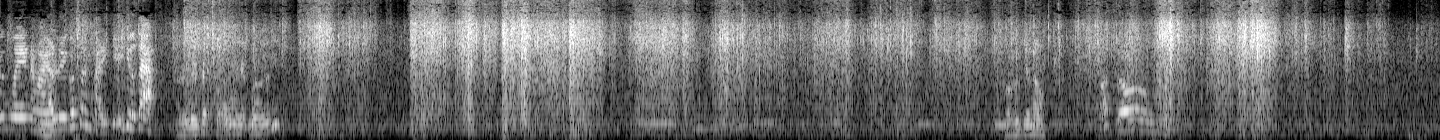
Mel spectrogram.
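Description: Plastic packaging crinkles and rustles as a young woman handles it.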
